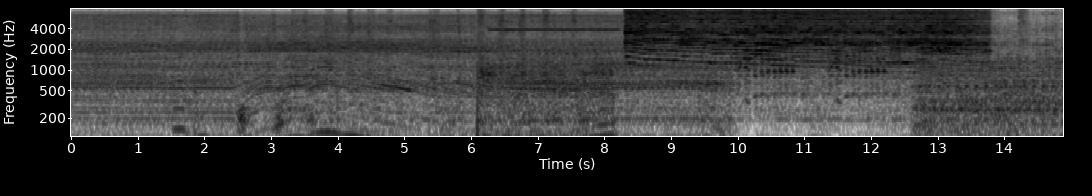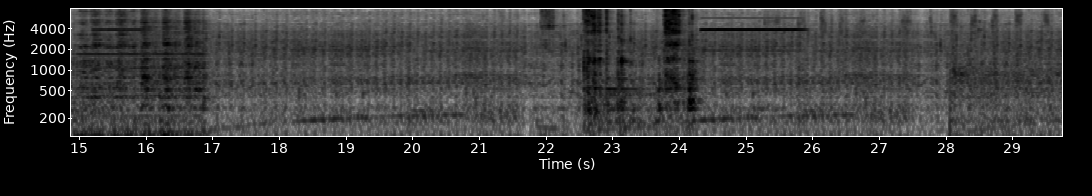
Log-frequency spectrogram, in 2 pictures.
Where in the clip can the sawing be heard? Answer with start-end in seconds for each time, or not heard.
14.9-16.9.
